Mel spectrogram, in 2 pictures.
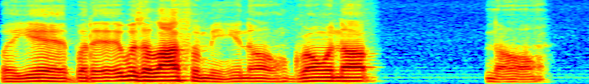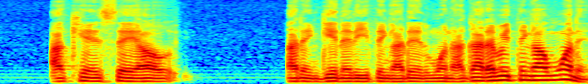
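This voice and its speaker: A man talks at a fairly quick clip, broken by long, frequent pauses. His pitch varies in an ordinary way over a quiet background. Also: medium pitch for a man. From Queens, New York. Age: 30s. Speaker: podcast guest, single father. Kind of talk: casual chat.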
